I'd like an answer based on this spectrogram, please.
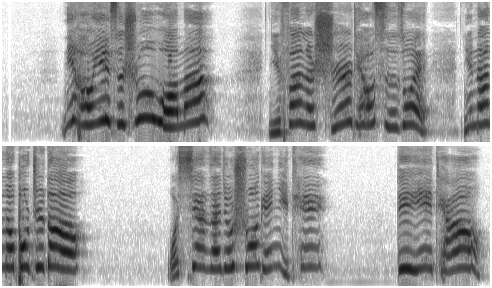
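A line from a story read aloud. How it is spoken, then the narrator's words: Shouting. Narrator (Chinese): 刘邦上前喊道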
